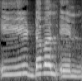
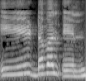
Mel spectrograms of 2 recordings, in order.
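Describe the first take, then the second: Both takes have the same delivery.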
